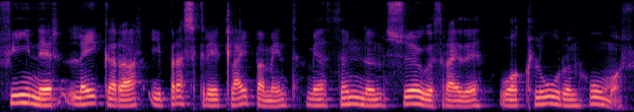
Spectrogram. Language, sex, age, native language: Icelandic, male, 20-29, Chinese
